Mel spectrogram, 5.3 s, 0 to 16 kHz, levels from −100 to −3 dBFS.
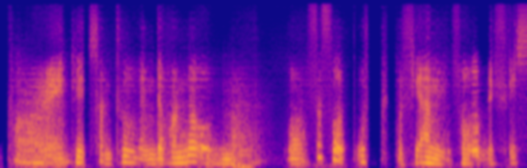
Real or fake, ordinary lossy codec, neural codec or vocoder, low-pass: fake; none; codec, 44.1 kHz, 0.9 kbps, DAC; 14.4 kHz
